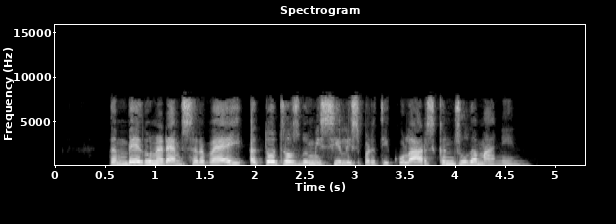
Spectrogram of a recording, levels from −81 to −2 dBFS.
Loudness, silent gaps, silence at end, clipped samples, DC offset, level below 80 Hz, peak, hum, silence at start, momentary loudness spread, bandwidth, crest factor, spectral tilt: -17 LUFS; none; 0.65 s; under 0.1%; under 0.1%; -62 dBFS; -2 dBFS; none; 0.55 s; 10 LU; 8.2 kHz; 16 dB; -3 dB/octave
